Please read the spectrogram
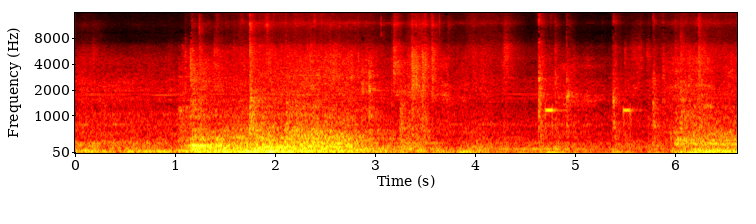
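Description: Kone Monospace elevator doors sliding open with a rumble about a second in. Later come two short high beeps as a floor button in the car is pressed.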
